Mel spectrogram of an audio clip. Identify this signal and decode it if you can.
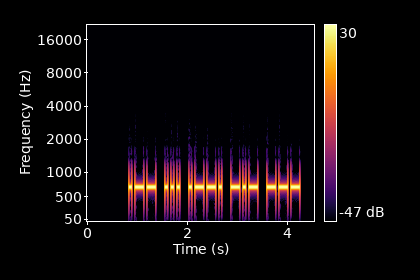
Morse code, heard as a keyed tone, about 20 wpm, 700 Hz. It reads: WSPKO
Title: Code Groups - 5 Letters - 20wpm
